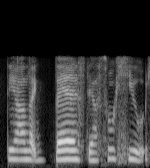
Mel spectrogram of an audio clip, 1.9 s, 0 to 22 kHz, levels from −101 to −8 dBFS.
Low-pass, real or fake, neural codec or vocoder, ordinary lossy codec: 5.4 kHz; fake; codec, 16 kHz, 4 kbps, X-Codec, HuBERT features, trained on general audio; none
